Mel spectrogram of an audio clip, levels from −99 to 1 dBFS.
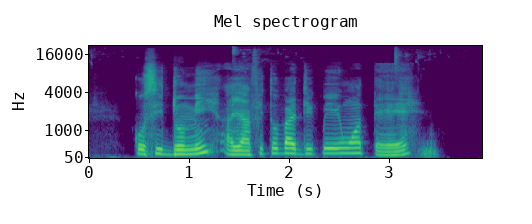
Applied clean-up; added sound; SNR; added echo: neural mask model Resemble Enhance denoiser.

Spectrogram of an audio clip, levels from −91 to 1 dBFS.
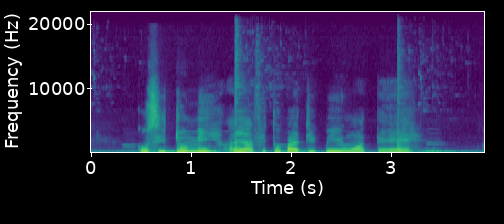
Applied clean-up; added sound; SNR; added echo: none; Shatter + Telephone; 16 dB; none.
